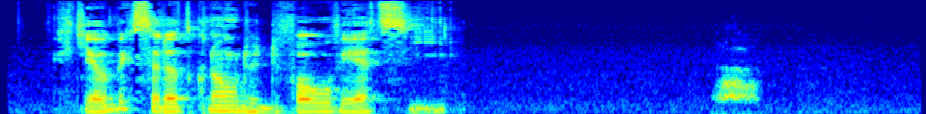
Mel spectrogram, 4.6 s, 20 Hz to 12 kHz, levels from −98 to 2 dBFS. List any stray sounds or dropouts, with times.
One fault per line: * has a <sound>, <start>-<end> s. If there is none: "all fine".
* has a bark, 3.6-3.8 s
